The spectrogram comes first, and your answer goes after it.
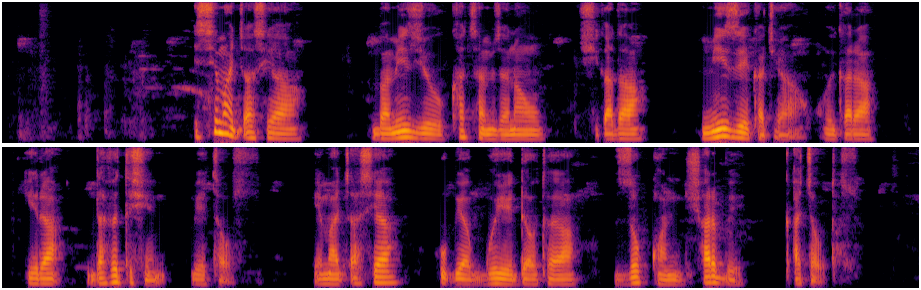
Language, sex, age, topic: Gamo, female, 18-24, agriculture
